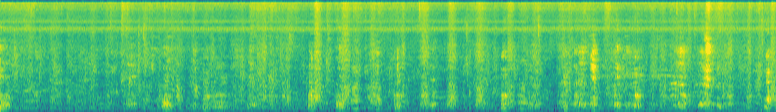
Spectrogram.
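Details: Steady run of low, husky pig grunts repeating roughly every second, with some snuffling between them and faint background noise throughout.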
